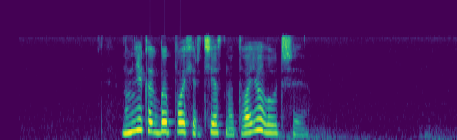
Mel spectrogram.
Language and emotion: Russian, neutral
